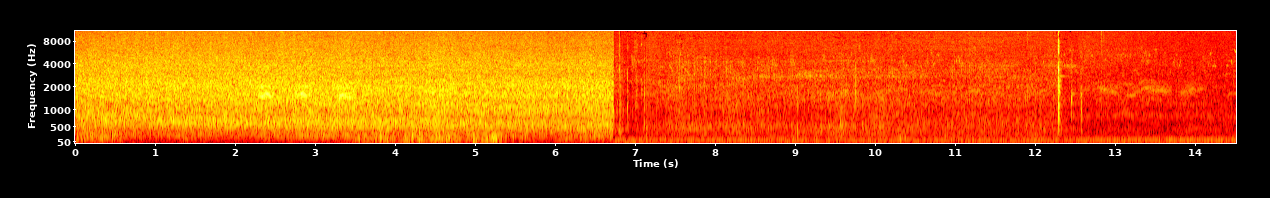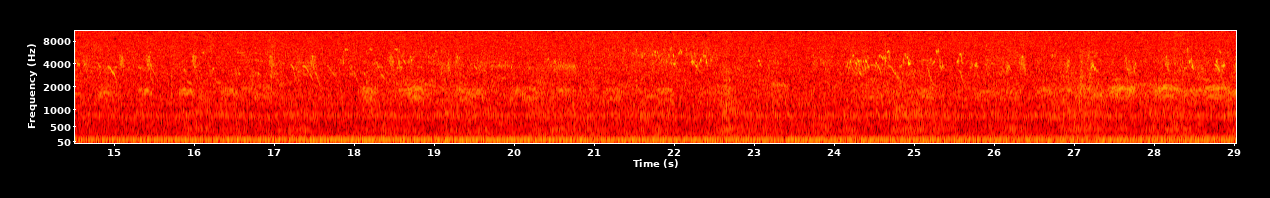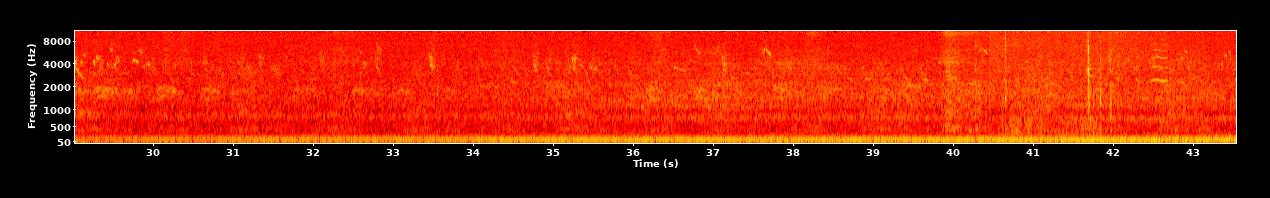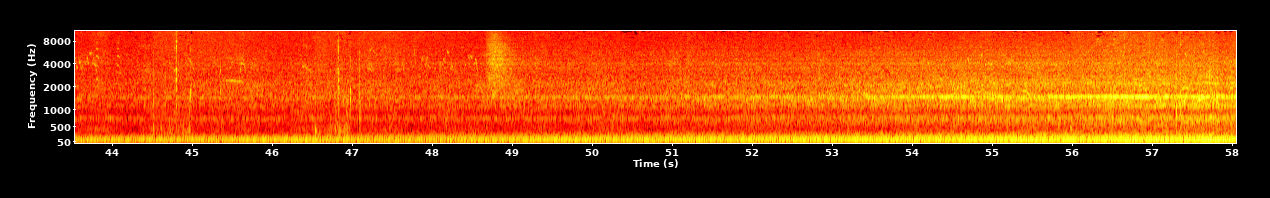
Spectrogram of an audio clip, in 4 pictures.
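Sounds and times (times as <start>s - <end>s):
birds calling: 0.0s - 58.0s
locomotive engine hum: 0.0s - 58.0s.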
